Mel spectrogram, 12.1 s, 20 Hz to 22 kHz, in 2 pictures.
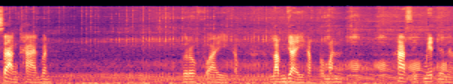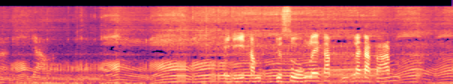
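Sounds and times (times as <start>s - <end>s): small motor droning: 0.0s - 12.0s
man speaking: 2.4s - 6.8s, 8.9s - 11.4s.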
